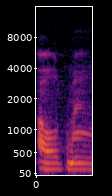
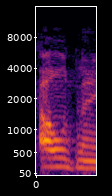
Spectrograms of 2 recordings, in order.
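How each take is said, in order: First: The stress falls on the second part, Man. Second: The stress falls on the first part, Old. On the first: The speaker calls it right. "and she likes to correct them. It's pronounced Old Man" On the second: The speaker calls it wrong. "people um, pronounce it Oldman"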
